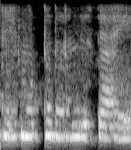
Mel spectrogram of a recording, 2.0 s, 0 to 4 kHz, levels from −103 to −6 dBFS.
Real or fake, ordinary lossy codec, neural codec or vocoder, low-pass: real; none; none; 3.6 kHz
